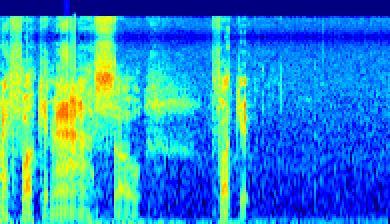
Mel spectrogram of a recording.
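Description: A short electronic sound effect plays as cards are placed in a game.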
